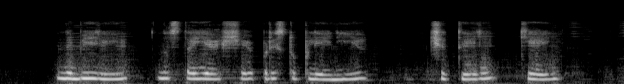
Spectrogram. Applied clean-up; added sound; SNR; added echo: neural separator model SepFormer DNS4.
